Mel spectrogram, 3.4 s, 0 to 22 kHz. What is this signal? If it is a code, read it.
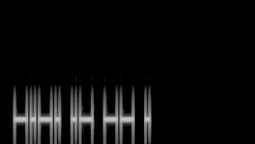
Morse code, heard as a keyed tone, about 22 wpm, 700 Hz. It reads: CAME
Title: Top 200 Words Repeated 22wpm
